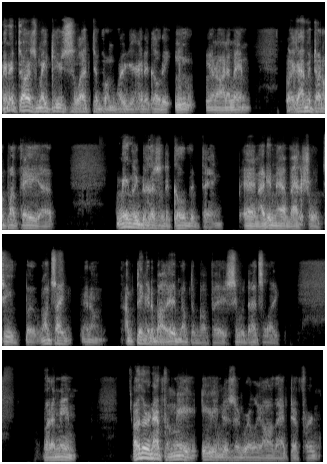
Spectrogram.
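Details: Tracheoesophageal speech in a young man about two years after total laryngectomy for cancer, followed by radiation, speaking through a vibrating flanged voice prosthesis and breathing through a neck stoma.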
